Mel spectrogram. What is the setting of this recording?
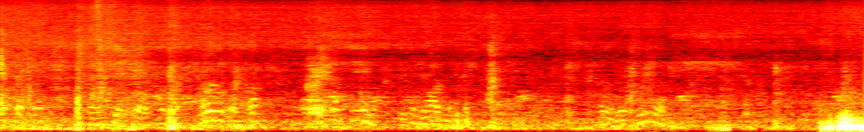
park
